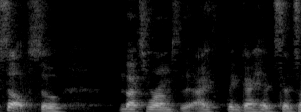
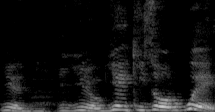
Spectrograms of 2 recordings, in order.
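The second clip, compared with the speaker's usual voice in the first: terrible put-on New York accent, pitched up; 7 semitones higher, 4 dB louder than usual. Illustrating local sports loyalty with a fan's line, terrible New York accent. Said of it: "that's a terrible New York accent".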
